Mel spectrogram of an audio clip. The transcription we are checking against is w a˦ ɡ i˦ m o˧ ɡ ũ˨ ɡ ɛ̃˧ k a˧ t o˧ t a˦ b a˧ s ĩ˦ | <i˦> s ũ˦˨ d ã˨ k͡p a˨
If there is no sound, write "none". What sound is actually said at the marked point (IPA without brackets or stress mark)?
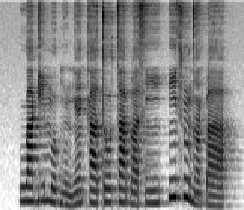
ĩ˦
